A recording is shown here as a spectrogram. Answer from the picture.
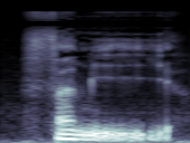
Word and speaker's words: familles: the plural form, les familles, okay? Remember, chien, singular form, chien, same pronunciation, but you put this S, okay? Final S, not pronounced. Famille, singular form. Famille, plural form. Same pronunciation, S, not pronounced, okay?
